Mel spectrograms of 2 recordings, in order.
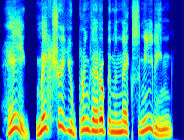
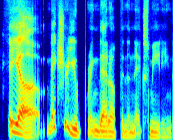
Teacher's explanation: Notice how I use that breathy, creaky voice to sound like a leader.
